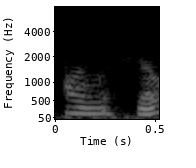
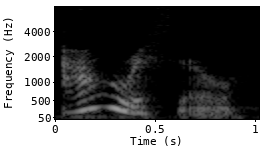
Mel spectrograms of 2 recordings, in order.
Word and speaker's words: Aurifil: also found out is not called aurifil that's not how you pronounce it it's our refill it should be our refill so yeah it's a combo ocean of their name and filo which is thread in Italian things that they took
